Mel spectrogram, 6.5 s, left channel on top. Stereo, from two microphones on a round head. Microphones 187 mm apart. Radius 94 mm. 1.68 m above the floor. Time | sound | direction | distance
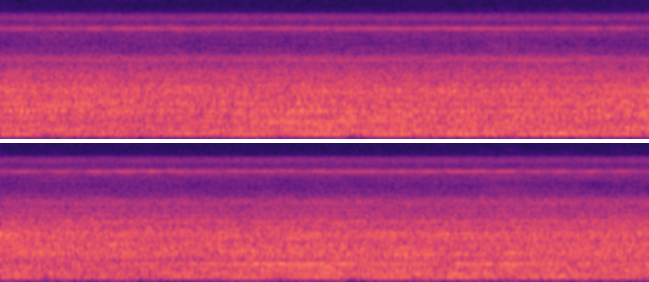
0.0 | an insect | 25° left (ahead or behind) | 1.1 m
